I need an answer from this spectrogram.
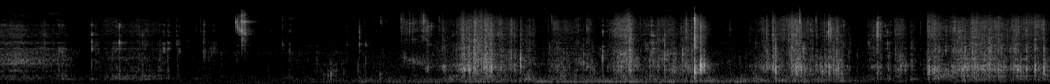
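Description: Close-up chewing of crisp McDonald's curly fries: crunchy bites and chewing, sparse at first and busier from about four seconds in.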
